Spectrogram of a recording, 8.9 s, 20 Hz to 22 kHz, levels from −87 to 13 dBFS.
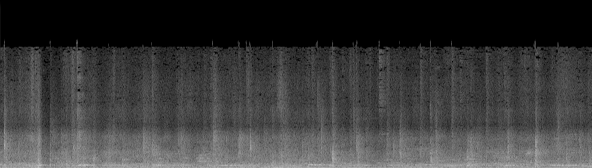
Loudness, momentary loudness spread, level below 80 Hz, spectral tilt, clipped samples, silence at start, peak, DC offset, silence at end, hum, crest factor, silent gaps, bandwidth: -21 LUFS; 4 LU; -24 dBFS; -5 dB/octave; under 0.1%; 0 s; 0 dBFS; under 0.1%; 0 s; none; 18 dB; none; 16.5 kHz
